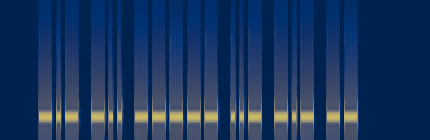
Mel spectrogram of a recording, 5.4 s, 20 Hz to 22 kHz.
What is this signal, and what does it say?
Morse code, heard as a keyed tone, about 24 wpm, 700 Hz. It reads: KD0UKM
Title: Speed Racing - USA 2x3 Call Signs 22wpm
